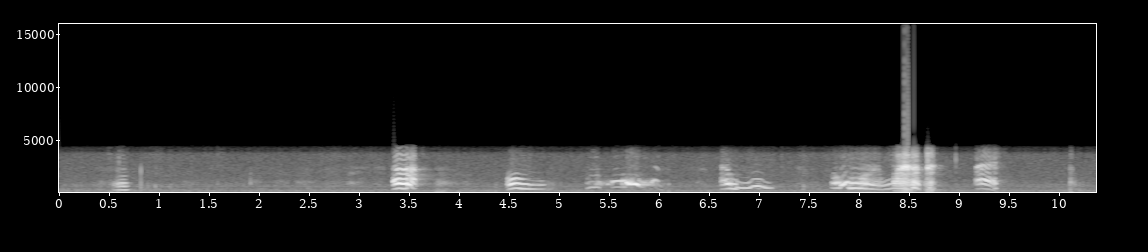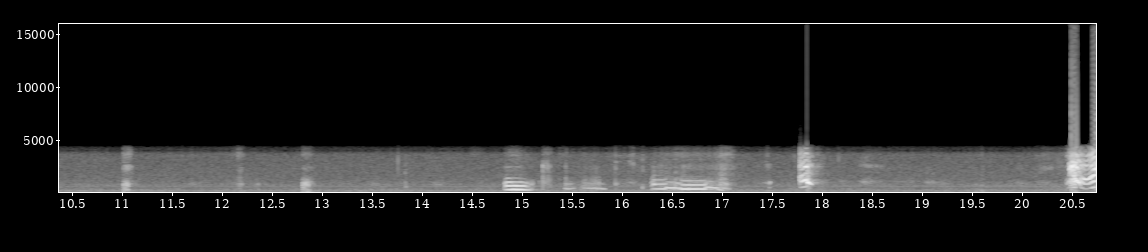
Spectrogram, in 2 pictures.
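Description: A baby coos and babbles close by in short bursts.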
